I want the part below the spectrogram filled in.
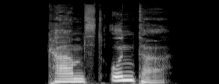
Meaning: second-person singular preterite of unterkommen
- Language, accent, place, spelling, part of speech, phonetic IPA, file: German, Germany, Berlin, kamst unter, verb, [ˌkaːmst ˈʊntɐ], De-kamst unter.ogg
